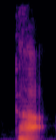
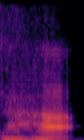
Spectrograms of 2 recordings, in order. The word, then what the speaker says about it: ة: because it's already called ta so we pronounce it as da but uh when we are speaking but when we stop we pronounce it as ha okay as like see example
